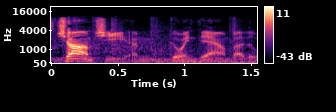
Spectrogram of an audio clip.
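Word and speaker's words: 참치: you give me a tuna kimbap tuna's uh pronounced chomchi but I was like the first week in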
